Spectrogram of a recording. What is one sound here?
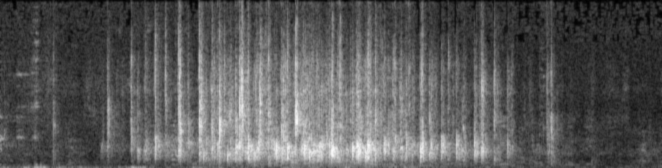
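A large crowd applauds in a big room.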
